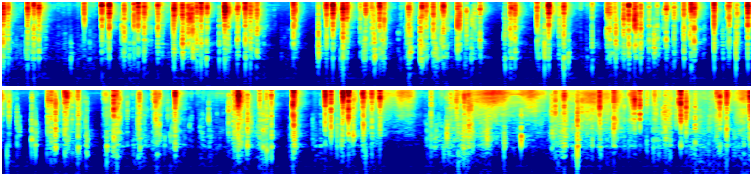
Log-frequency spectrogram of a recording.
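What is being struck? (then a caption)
Paper pasta bag with plastic window holding dry fusilli. A full paper fusilli bag with a plastic window is squeezed with fingertips, then laid flat on the table. It gives dense, bright crinkling and crackling made of many sharp clicks and rustles. Near the end this turns into a steadier, broader rustle.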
